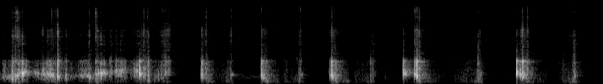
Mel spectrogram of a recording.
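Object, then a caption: Plastic jar with screw lid. A hollow, translucent plastic jar with a black plastic screw lid is held in both hands while fingers twist the lid. The result is a run of dry, ratcheting scrapes, dense and near-continuous at first, then breaking into short, separate bursts with brief silences between them. Each scrape is sharp and clicky with a mid-range body and a bright edge.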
